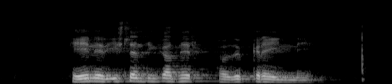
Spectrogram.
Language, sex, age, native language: Icelandic, male, 40-49, Icelandic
